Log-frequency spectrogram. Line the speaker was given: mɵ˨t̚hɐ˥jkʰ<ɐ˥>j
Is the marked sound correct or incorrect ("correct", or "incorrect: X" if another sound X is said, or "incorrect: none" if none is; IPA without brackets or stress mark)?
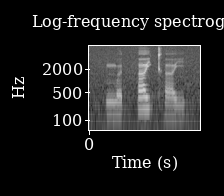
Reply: incorrect: ɐ˨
